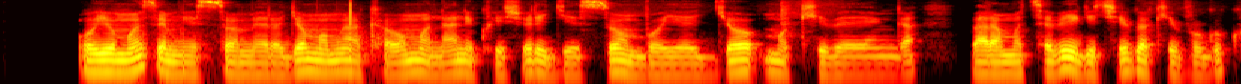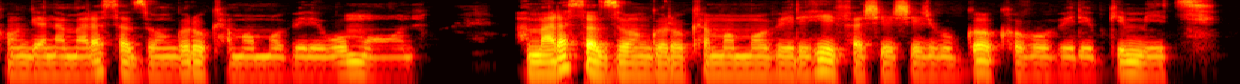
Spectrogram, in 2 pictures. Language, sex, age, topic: Rundi, male, 25-35, education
